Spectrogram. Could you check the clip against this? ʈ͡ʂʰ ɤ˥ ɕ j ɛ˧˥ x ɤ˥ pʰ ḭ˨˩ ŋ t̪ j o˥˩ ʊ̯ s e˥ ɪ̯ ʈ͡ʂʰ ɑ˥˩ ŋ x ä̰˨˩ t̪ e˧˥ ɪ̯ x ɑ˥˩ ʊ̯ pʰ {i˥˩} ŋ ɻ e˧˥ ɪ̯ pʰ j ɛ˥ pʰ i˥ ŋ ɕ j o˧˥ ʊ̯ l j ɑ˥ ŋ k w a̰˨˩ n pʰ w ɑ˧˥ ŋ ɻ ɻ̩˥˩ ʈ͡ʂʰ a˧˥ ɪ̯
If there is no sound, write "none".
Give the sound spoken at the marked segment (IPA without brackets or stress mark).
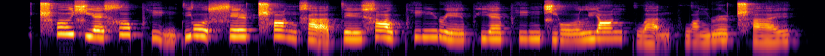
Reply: i˥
